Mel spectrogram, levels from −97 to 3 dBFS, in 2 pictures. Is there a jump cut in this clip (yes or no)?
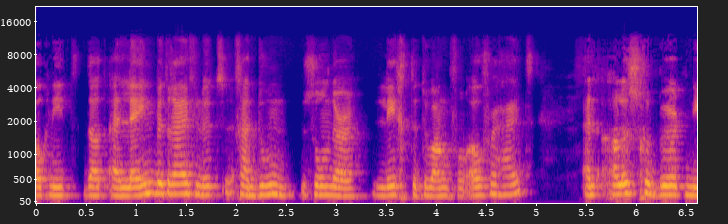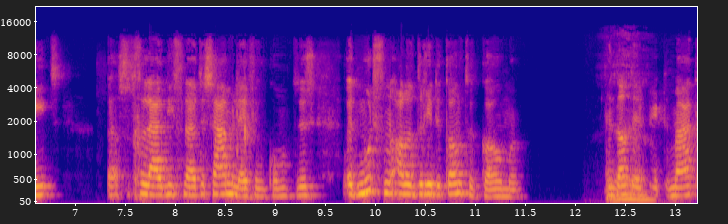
no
